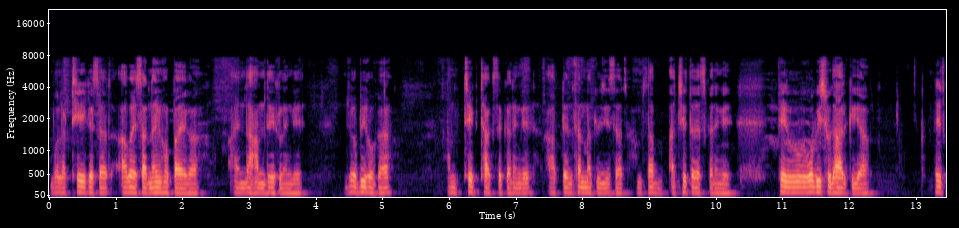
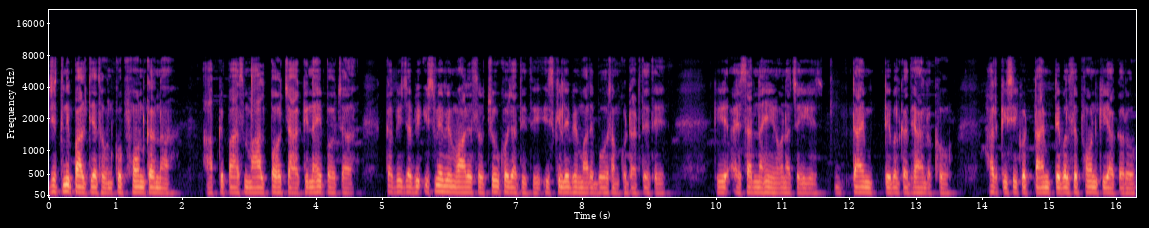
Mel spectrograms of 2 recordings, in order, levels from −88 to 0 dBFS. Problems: constant background noise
